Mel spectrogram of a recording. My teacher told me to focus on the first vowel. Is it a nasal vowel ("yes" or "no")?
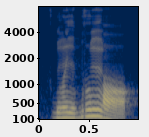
yes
